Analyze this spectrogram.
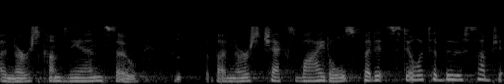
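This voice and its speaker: A woman speaks at a fairly slow pace with a very deep, low pitch and vocal fry. Her intonation is lively while her loudness stays very even. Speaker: hospice volunteer.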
